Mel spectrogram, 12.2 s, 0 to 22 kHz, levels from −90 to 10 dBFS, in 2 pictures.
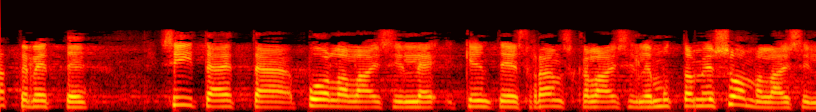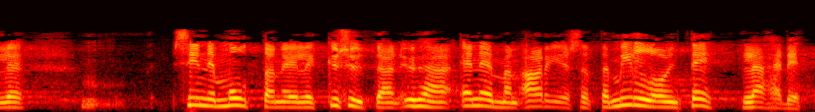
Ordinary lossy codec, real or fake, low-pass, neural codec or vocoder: none; real; 7.2 kHz; none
